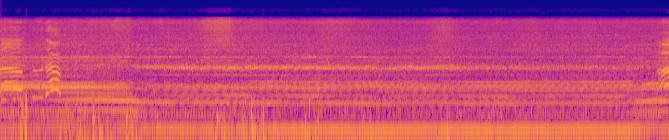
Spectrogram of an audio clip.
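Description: A motorboat drones steadily while travelling east towards Labuan Bajo, a constant engine hum with wind rushing across the microphone and occasional faint voices under the noise.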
